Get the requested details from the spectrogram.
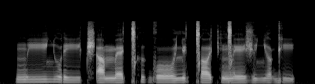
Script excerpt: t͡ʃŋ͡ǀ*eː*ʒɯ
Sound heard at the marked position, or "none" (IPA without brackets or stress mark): eː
